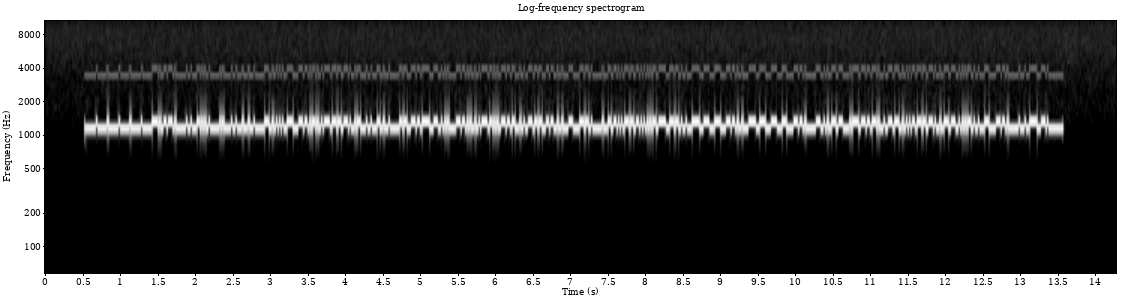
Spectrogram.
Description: RTTY (50 baud, 170 Hz shift), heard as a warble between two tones, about 1240 Hz centre. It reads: 4X1NYO DE HB0L TNX FER CALL. UR RST 599 599. NAME HANS HANS. QTH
